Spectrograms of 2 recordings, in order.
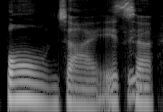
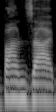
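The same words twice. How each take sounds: First: The first vowel is a long O. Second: The first vowel is not a long O. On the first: The speaker calls it right. "It's a long O" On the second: The speaker calls it wrong. "that's what the airplane did in World War II"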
